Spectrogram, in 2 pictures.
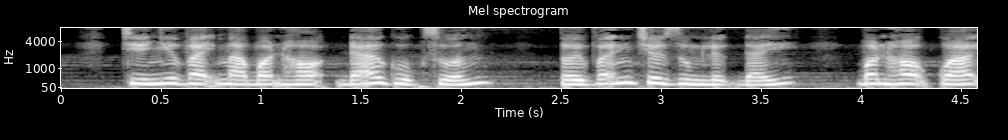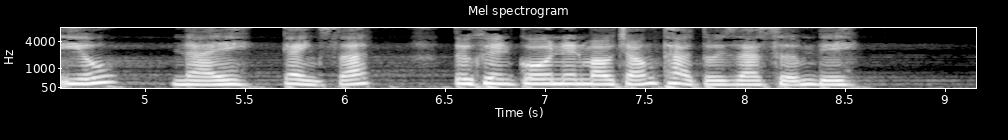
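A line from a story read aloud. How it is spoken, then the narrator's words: Laughing heartily. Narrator (Vietnamese): Giang Cung Tuấn bật cười ha ha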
